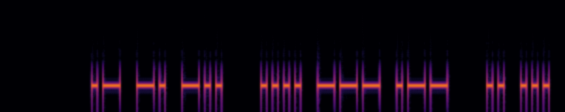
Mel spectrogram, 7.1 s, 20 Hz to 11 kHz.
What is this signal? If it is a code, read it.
Morse code, heard as a keyed tone, about 17 wpm, 700 Hz. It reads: AND HOW IS
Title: Sentences from Top 1400 Words 17wpm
